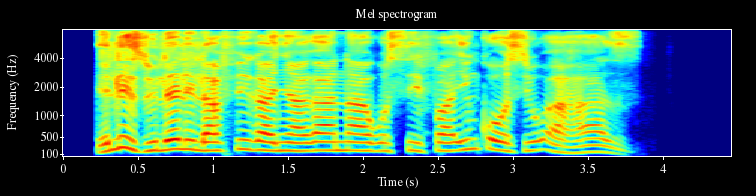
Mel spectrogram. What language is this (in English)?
North Ndebele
